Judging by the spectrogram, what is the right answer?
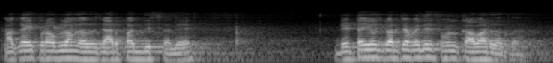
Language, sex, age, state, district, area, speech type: Goan Konkani, male, 18-30, Goa, Pernem, rural, spontaneous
